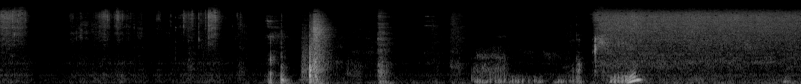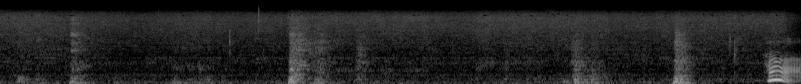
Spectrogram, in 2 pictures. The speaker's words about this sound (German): Ja, der, der Pürierstab, der ist tatsächlich sehr mächtig.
